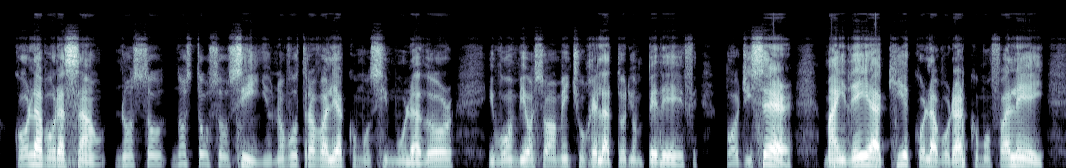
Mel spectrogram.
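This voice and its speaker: Recorded with a dry, close sound and no echo, a man with a non-native accent speaks in a fairly high pitch over a quiet background. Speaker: simulation engineer presenting software. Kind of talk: online webinar presentation. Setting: live online event. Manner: halting, with many fillers.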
